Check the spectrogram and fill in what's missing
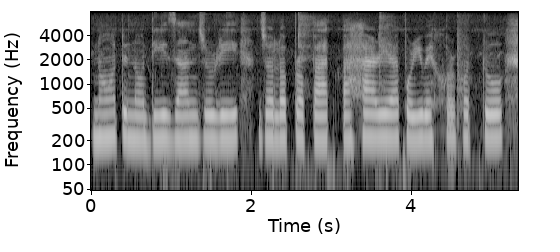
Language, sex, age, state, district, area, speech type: Assamese, female, 18-30, Assam, Lakhimpur, rural, spontaneous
